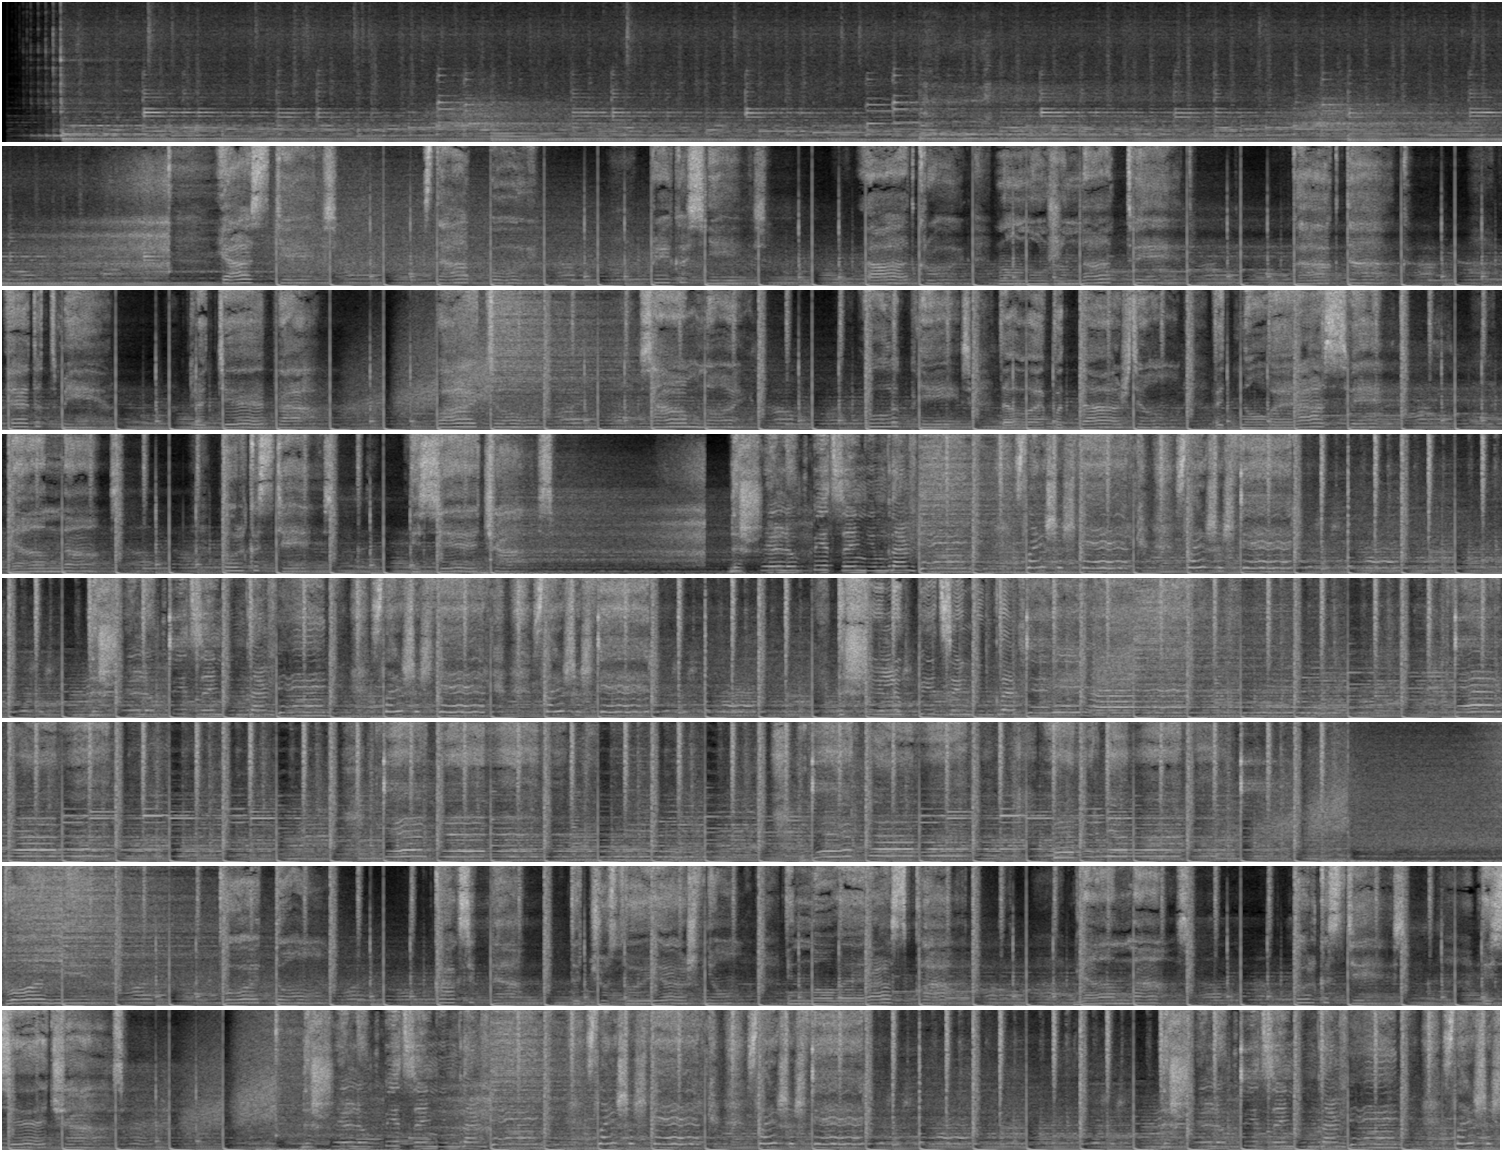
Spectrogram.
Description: это яркий поп-трек с вдохновляющим настроением.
